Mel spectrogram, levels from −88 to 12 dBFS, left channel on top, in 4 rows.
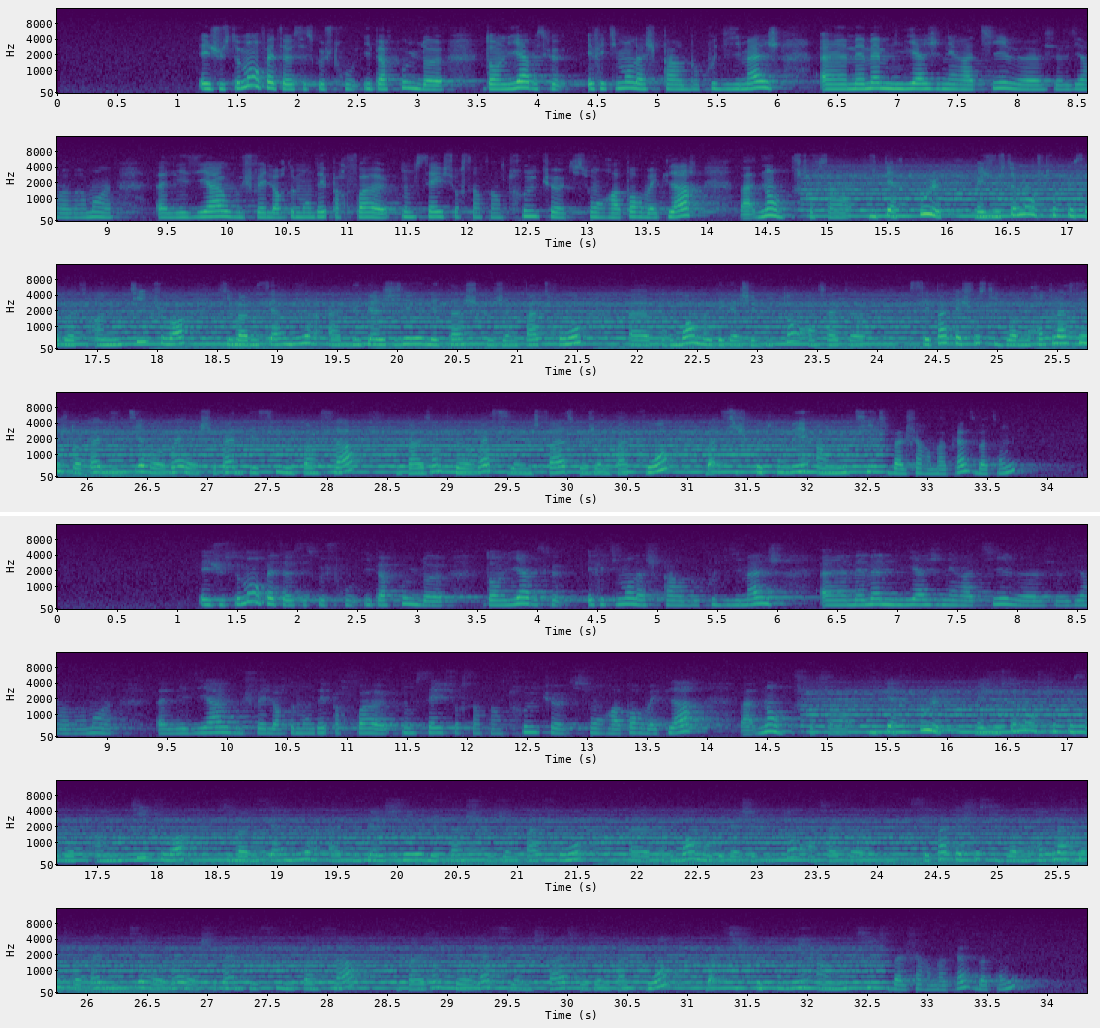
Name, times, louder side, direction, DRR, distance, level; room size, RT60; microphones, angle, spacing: voice 1, 1.2-33.7, left 5 dB, 55° left, 15 dB, 0.4 m, -32 dB
sound 1, 14.8-32.7, left 1 dB, 85° left, 1.2 m, -35 dB
sound 2, 17.9-27.1, right 2 dB, 60° right, 2.1 m, -47 dB
20.0 x 8.2 x 7.7 m, 1.3 s
head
